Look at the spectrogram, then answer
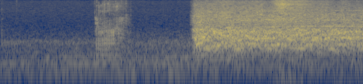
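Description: A cartoon fart sound effect: a short muffled puff, then a loud, long, raspy blast that sustains to the end.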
